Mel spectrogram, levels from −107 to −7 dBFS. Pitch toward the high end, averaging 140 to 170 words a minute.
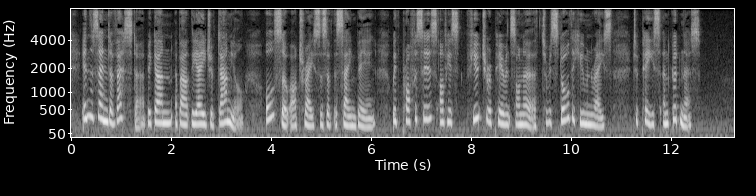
Yes: high, 220 Hz; average, 150 wpm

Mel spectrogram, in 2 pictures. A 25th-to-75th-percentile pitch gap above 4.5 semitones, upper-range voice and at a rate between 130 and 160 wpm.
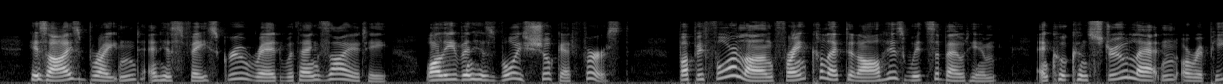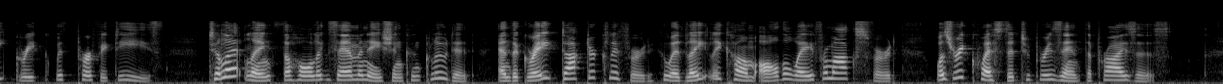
Yes: average, 5.0 semitones; high, 200 Hz; average, 155 wpm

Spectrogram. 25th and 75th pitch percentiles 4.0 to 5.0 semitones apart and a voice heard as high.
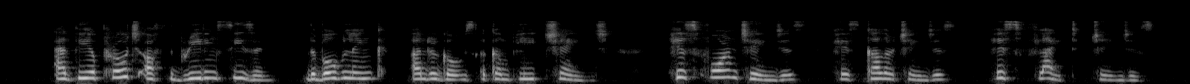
Yes: average, 4.5 semitones; very high, 255 Hz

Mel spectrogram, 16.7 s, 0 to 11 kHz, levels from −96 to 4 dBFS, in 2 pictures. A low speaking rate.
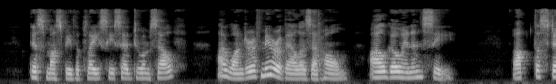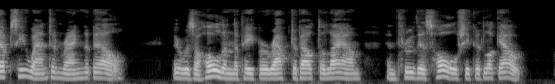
No: average, 175 wpm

